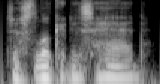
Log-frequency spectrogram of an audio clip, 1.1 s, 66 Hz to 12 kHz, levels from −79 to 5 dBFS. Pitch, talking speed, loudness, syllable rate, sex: 95 Hz, 280 wpm, -16 LUFS, 5.0 syllables/s, male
